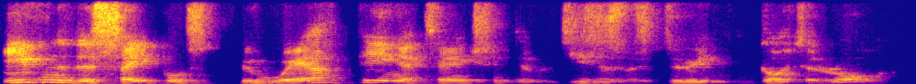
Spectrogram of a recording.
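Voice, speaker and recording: Mellow-voiced man reading in an echoey room. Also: on the high side, normal speed. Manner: calm, earnest reading. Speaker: devotional reader. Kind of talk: scripted church reflection reading. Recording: roomy echo.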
